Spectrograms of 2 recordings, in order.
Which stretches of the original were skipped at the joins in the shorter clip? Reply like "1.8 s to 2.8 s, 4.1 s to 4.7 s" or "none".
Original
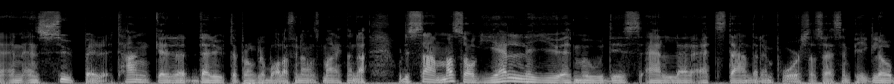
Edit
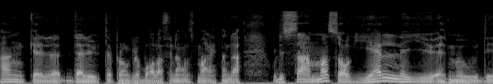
none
